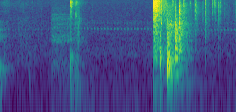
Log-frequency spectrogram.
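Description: Estwing hammer striking a marble-sized iron concretion on a concrete floor to shatter it: a faint tap under a second in, then one hard, sharp blow about a second and a half in.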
